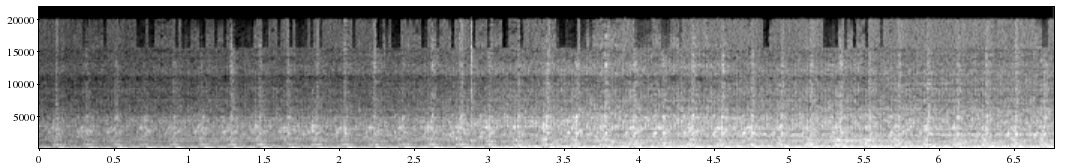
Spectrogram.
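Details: Customer-built 5.3 LS swap with cheap eBay lifters and trays, after being bounced off the rev limiter: steady rapid knock with engine speed and a faint squeak from one side at idle; both failed lifters and a spun bearing.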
